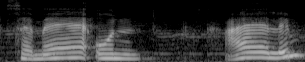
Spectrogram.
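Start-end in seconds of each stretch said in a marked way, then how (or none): 0.0-1.0 slow سماء ending in -un; تنوين بالضم. Shown as a demonstration. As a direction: stretch سماء to a final -un. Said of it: "وبالضم". (نطق سماء ببطء بضمتين في آخرها)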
